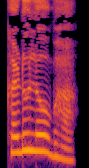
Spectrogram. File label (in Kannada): "ಕಡುಲೋಭಿ", Kannada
